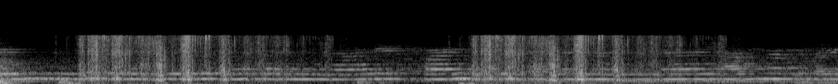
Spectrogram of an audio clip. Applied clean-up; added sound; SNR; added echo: none; Glass; 0 dB; reverberation time 1.2 s.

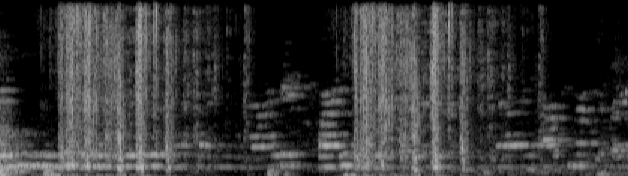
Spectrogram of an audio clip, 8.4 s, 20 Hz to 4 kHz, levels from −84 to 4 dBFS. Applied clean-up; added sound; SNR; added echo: classical method WPE with log-MMSE.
